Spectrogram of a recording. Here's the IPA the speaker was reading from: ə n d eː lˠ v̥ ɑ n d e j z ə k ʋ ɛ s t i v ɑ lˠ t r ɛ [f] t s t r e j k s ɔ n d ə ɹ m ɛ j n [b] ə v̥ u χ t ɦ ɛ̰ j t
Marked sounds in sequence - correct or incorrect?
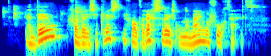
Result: incorrect: χ, correct

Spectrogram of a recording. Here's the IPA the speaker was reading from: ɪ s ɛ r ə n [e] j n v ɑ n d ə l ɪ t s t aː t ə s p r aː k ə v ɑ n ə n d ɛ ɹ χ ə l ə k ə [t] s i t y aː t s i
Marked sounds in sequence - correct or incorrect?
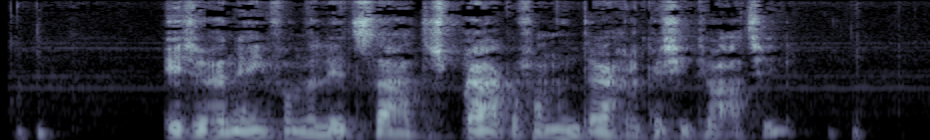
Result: correct, incorrect: none

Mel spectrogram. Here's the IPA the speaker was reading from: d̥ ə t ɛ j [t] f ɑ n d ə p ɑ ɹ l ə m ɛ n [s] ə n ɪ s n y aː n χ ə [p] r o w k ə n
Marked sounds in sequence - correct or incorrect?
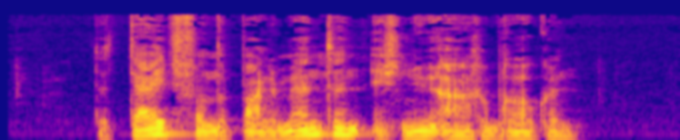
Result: correct, incorrect: t, incorrect: b

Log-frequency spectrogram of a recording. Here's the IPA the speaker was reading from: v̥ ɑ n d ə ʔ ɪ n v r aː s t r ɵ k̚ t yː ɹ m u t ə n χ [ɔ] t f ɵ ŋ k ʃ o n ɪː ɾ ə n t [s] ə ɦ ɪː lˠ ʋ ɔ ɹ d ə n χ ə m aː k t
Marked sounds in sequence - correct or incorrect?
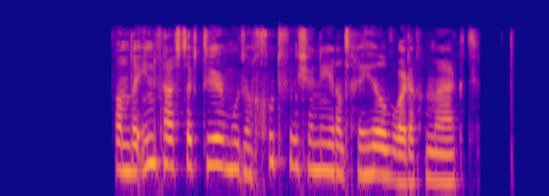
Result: incorrect: u, incorrect: χ

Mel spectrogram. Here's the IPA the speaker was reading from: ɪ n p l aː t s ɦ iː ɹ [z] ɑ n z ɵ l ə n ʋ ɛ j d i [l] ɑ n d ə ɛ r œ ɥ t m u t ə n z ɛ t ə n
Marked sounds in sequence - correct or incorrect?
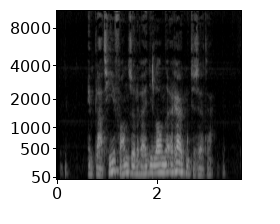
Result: incorrect: v, correct

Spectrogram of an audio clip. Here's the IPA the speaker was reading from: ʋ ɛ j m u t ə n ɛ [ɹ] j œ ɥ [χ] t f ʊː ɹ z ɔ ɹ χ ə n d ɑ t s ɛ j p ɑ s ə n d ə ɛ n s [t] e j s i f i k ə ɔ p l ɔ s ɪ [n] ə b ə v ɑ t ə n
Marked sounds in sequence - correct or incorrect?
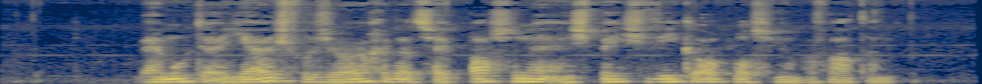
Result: correct, incorrect: s, incorrect: p, incorrect: ŋ

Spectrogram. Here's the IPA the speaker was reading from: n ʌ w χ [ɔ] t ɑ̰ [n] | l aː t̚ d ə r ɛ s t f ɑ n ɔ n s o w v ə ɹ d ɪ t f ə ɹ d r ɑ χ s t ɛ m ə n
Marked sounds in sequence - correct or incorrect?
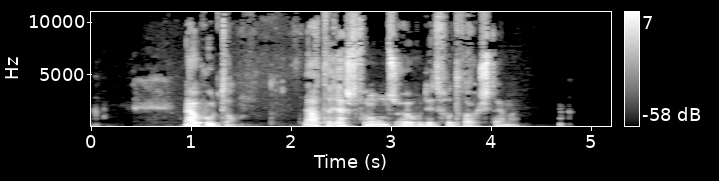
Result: incorrect: u, correct

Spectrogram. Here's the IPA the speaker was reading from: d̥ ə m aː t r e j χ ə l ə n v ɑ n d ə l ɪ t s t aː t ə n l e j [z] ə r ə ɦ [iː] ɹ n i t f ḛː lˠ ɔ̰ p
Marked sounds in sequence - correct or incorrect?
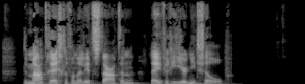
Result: incorrect: v, correct

